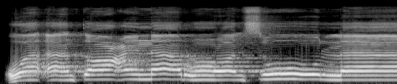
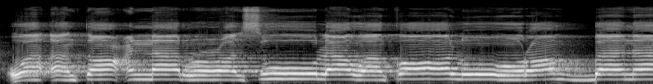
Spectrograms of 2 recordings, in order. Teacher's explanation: Jadi ketika wakaf itu panjang satu alif, ketika wasol atau terus ini tidak panjang sama sekali. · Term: sifir mustatil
